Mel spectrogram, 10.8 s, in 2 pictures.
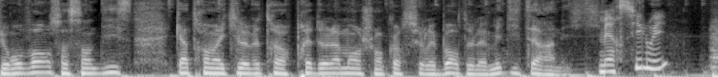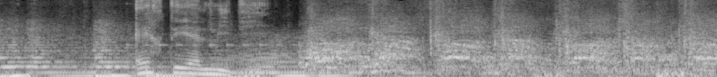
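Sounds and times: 
speech: 0:00.0 - 0:08.6
crowd of supporters cheering and shouting: 0:07.6 - 0:10.7.

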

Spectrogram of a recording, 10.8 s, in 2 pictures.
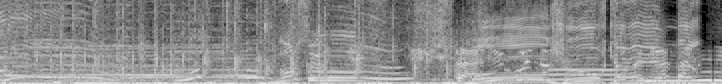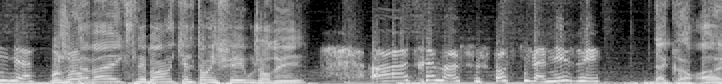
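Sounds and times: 
audience applause: 0:00.0 - 0:04.9
speech: 0:05.6 - 0:10.8.

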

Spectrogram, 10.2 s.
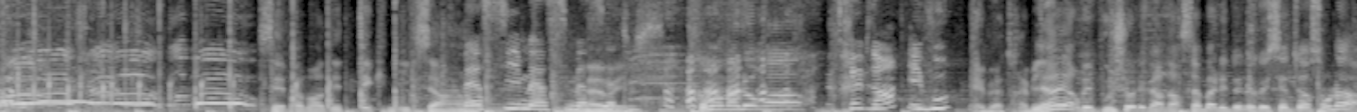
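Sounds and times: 
studio audience applause for arriving guest: 0:00.0 - 0:03.8
speech: 0:02.0 - 0:10.1
laughter: 0:08.3 - 0:10.1.

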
